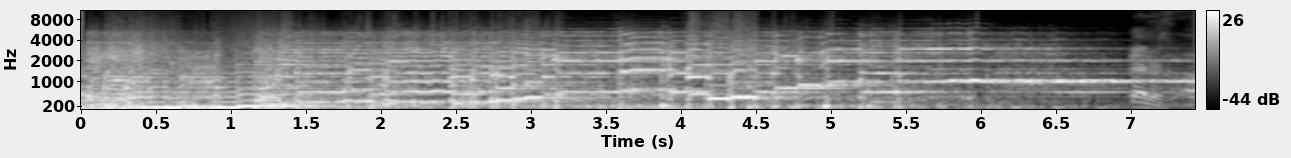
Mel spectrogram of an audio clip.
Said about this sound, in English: And then the Leslie does rotate, so you do get a little wobble. Yeah. But it's not enough wobble to move the needle. So I'm basically using it for chorusing.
